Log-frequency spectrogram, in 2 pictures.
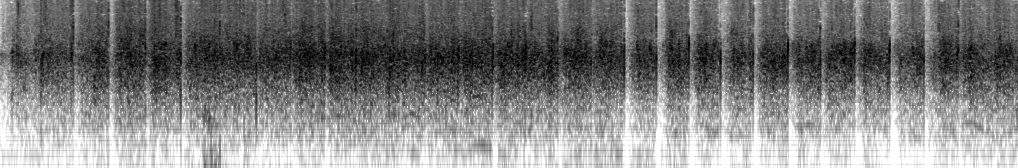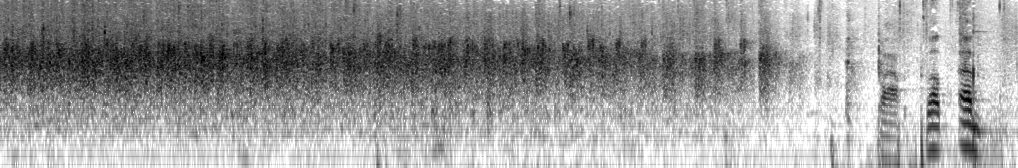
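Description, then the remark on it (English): A large audience claps steadily for around eighteen seconds after a speech, a dense, even wash of applause, which then tapers off as a single voice starts speaking at the end. “So, um, and judging from the applause too.”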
